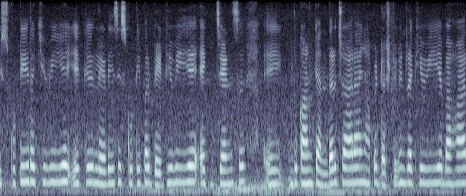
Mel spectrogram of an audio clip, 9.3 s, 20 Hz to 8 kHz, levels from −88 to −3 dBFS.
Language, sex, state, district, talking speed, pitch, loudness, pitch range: Hindi, female, Bihar, Supaul, 175 wpm, 220 Hz, -18 LUFS, 210-230 Hz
